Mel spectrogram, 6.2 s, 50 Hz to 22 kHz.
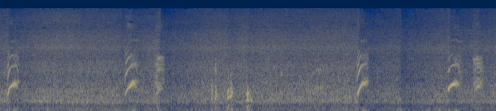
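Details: Northern elephant seal mother bonding with her brand new pup at Piedras Blancas Rookery, San Simeon, California, 5 January 2013. Short rising squealing calls with bright harmonics come roughly every one to two seconds over steady surf noise.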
